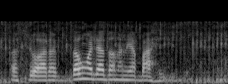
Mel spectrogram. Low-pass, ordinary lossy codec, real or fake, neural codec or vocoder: none; none; fake; codec, 16 kHz, 4.8 kbps, FACodec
